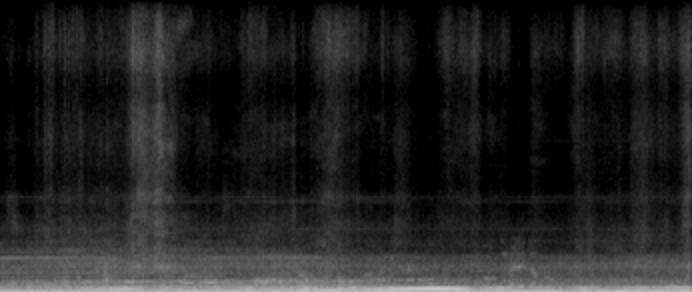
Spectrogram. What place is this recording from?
subway train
